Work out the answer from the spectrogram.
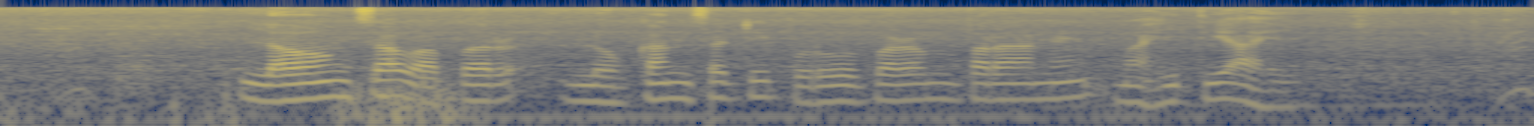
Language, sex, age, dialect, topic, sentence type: Marathi, male, 56-60, Northern Konkan, agriculture, statement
